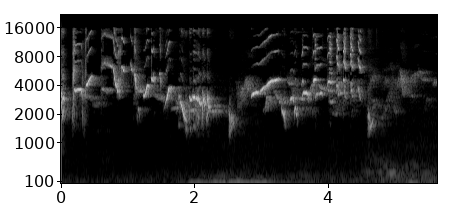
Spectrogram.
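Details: Oriental magpie-robin (kacer), a persistent fighter bird, sings a lure song meant to push other kacer into their full repertoire: fast, varied whistles, sharp chips and slurred notes tumbling in dense bursts, with a faint low hum midway.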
